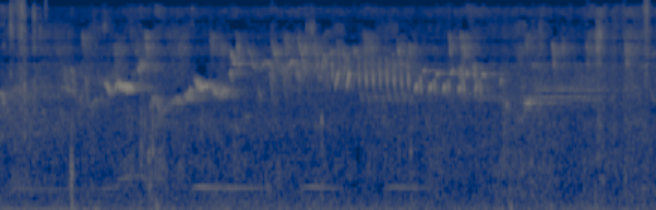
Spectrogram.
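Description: Birds chirping faintly over a steady low outdoor rumble, with a few short high chirps and a quick trill.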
